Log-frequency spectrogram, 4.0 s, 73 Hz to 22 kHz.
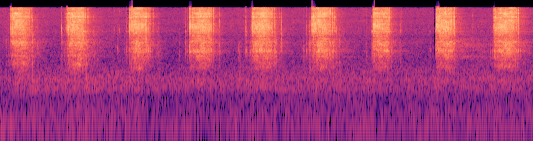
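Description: Socket ratchet wrench being worked back and forth to back out a shifter bolt on a T56 transmission, its pawl clicking in a short burst on each return stroke, about two to three strokes a second.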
